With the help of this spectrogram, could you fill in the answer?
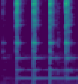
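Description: Five bright taps on the bubbled blown-glass lid and bowl of a vintage lidded dish with a lion finial give five sharp, high clinks with a sustained ringing tone underneath. The ringing shows the dish is crystal rather than ordinary glass.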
